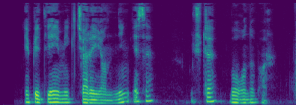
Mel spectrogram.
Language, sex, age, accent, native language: Uzbek, male, 18-24, Namangan, Uzbek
